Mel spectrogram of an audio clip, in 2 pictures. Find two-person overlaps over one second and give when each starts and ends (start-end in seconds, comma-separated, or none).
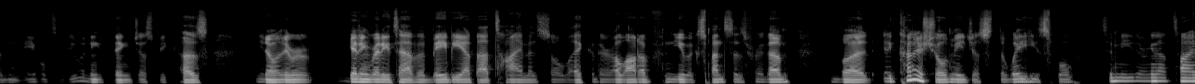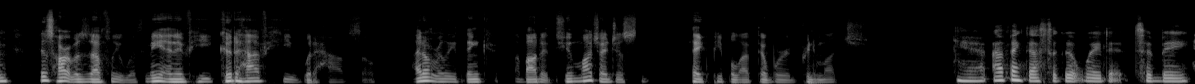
none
